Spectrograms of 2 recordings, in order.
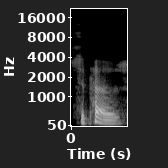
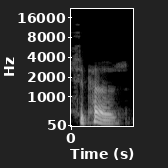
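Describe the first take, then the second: The two takes are said the same way.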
